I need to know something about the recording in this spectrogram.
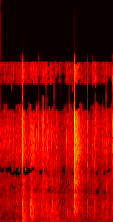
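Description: A plastic bag being torn open by hand, crinkling and rustling, with two sharp crackles, the second and louder one about a second and a half in.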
